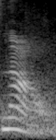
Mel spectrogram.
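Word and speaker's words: nhow: name of the hotel it's now now berlene okay you don't need that H you realize that no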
